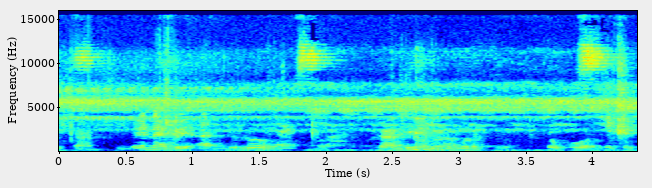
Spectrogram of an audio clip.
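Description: Indistinct men's talk over a steady high trill of night insects, with a short, higher call recurring about every two seconds.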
